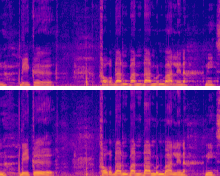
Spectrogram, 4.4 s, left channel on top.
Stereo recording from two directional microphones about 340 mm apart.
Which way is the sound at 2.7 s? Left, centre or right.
Centre.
